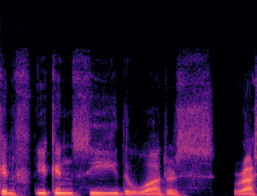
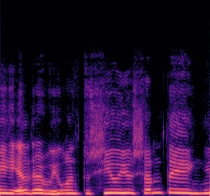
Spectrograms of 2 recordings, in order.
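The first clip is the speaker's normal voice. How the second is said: crying, very high, raised tearful voice; 14 semitones higher, 5 dB louder than usual. Recounting how the sisters met them on arrival, imitating sisters crying. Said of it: "the sisters were already crying like".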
